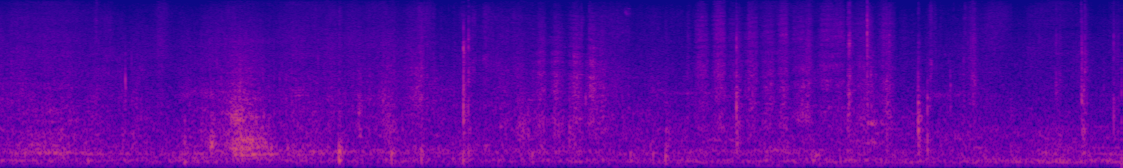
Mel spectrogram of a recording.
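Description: Cloth rag rubbing and wiping over the cast-iron crankcase of a Lister D stationary engine, with scattered small clicks and knocks as the rag and gloved hands work over the metal.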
